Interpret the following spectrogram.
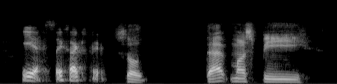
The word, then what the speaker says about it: Jessica: That's very, very commendable, yes. I keep trying to say Jess, and you pronounce it more yes, right?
